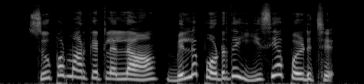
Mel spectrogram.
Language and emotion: Tamil, happy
